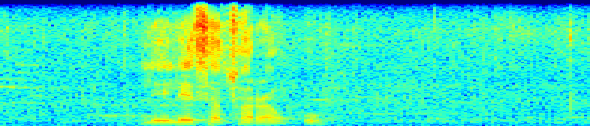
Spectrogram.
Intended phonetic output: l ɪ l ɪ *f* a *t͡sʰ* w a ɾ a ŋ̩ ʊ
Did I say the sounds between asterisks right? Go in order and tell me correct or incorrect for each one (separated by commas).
incorrect, correct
